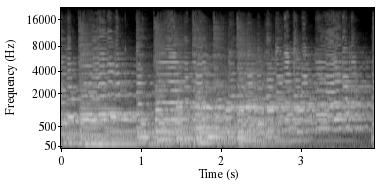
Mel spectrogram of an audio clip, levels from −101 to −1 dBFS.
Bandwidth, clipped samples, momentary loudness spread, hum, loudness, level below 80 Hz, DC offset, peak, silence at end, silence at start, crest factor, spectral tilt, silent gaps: over 20 kHz; under 0.1%; 4 LU; none; -27 LUFS; -56 dBFS; under 0.1%; -14 dBFS; 0 s; 0 s; 14 dB; -4.5 dB/octave; none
